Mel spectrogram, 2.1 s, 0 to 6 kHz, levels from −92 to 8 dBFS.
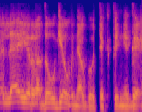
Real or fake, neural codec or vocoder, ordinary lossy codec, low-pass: real; none; Opus, 64 kbps; 5.4 kHz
